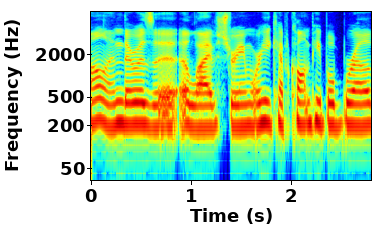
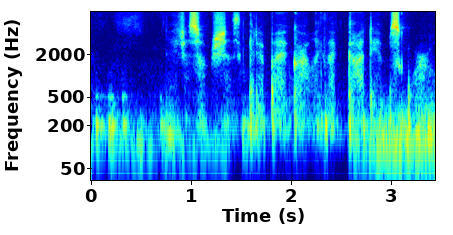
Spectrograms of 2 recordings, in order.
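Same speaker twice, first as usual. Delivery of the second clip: hushed, breathy whisper of dread; 28 dB quieter than usual. Real, not acted. Worried for the street cat, whispering to her co-host. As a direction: drop to a whisper as if the thought is too grim aloud. Grim worry about cat, car.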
